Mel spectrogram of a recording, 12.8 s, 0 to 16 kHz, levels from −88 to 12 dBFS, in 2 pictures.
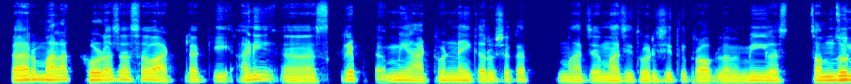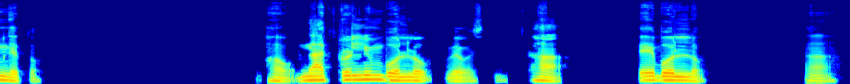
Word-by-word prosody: तर 130 +3 +5
मला 140 0 +3
थोडंसं 130 +2 +3
असं 140 +1 -2
वाटलं, 115 -2 0
की 115 0 -8
आणि 130 +6 0
अ, 105 -1 -2
स्क्रिप्ट 135 +5 -5
मी 125 +2 -1
आठवण 120 +2 -4
नाही 120 0 0
करू 115 0 -1
शकत. 120 +2 -5 0.4
माझं 110 0 -3
माझी 110 0 -1
थोडीशी 115 0 -3
ती - - -5
प्रॉब्लेम 105 -2 -2
आहे. 100 +1 -4
मी 115 +1 0
अ, - - +1 0.3
समजून 120 +3 +6
घेतो. 110 -4 -2 1.7
हो, 105 -5 -1
नॅचरली 135 +3 +5
मी 145 - +4
बोललो 115 -3 +4 0.2
व्यवस्थित. 105 +2 -6 0.2
हां, 110 -4 +2 0.6
ते 130 0 +4
बोललो. 115 -4 +4 0.8
हां. 100 -2 -6
115 Hz, 155 wpm, -23 LUFS, 110-130 Hz, 1.7 s, समजून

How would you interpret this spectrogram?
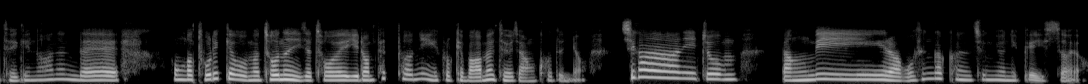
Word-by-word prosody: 되긴 195 +2 -6
하는데 200 -3 0 0.5
뭔가 220 -1 +1
돌이켜 250 +4 +1
보면 195 -2 +1
저는 220 0 +6
이제 185 -1 0
저의 195 +1 +2
이런 195 +1 +2
패턴이 235 -3 -4
그렇게 195 -1 -5
마음에 170 +6 +2
들지 180 -4 -3
않거든요. 180 +5 -9 0.4
시간이 305 -5 +3
좀 235 -1 0 0.4
낭비라고 220 -2 +1
생각하는 245 -2 -4
측면이 205 -2 -4
꽤 105 - -4
있어요. 90 -3 -7
210 Hz, 300 characters per minute, -23 LUFS, 190-235 Hz, 0.5 s, 저는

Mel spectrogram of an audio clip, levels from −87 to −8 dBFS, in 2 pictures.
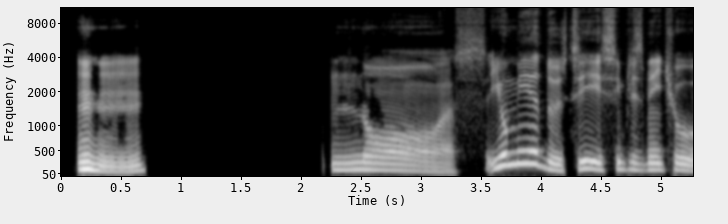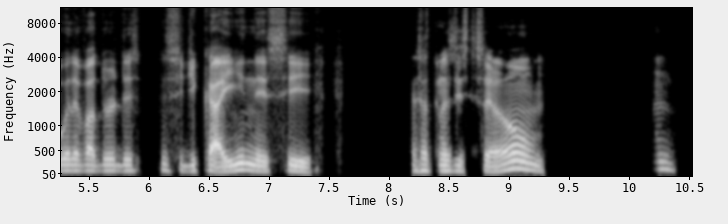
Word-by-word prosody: Uhum. 105 -6 +4 1.5
Nossa! 120 -9 -4
E 185 +7 +2
o - - +5
medo 235 - +1
se 145 -1 +1
simplesmente 130 -1 -4
o 115 -3 0
elevador 110 0 0
dec 110 0 -4 0.2
decidir 110 -3 -6
cair 105 +8 +5
nesse 100 -4 0 0.8
nessa 115 - -2
transição? 110 +5 +2 1.0
Hum. 140 -3 -8
115 Hz, 90 wpm, -22 LUFS, 105-135 Hz, 1.5 s, o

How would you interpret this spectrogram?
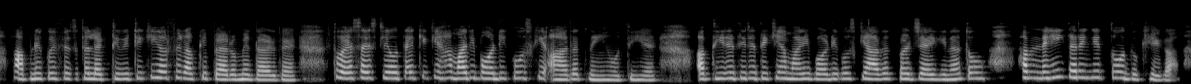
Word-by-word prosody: आपने 250 +2 +4
कोई 265 +1 -3
physical 255 0 -2
activity 245 +2 -1
की 315 +2 -3
और 295 - +3
फिर 300 -1 -5
आपके 260 +1 +1
पैरों 225 -1 +4
में 230 0 +3
दर्द 210 -1 +1
है। 200 -1 0 0.4
तो 315 - +3
ऐसा 280 +1 +3
इसलिए 290 0 0
होता 280 0 +1
है, 285 - -1
क्योंकि 280 +2 -8
हमारी 280 -1 +3
बॉडी 270 0 +2
को 285 +2 -7
उसकी 275 +1 -8 0.2
आदत 235 +2 0
नहीं 215 -1 +1
होती 210 +1 -2
है। 200 0 -3 0.4
अब 255 0 +6
धीरे-धीरे 275 +1 -1
देखिए 275 +1 -2
हमारी 255 -1 +2
बॉडी 240 +1 +1
को 260 - -4
उसकी 260 +1 -3
आदत 250 +1 +3
पड़ 255 0 +3
जाएगी 235 -2 0
ना, 235 +2 +2
तो 275 +1 -4 0.3
हम 305 -1 +6
नहीं 300 +4 +1
करेंगे, 315 0 +1
तो 300 -1 -2
दुखेगा। 230 -3 -3
260 Hz, 215 wpm, -23 LUFS, 235-280 Hz, 0.4 s, अब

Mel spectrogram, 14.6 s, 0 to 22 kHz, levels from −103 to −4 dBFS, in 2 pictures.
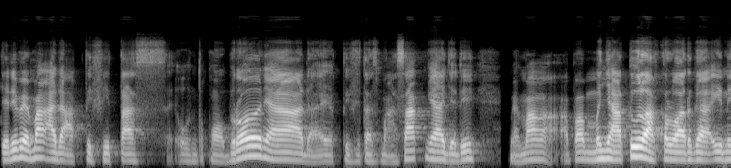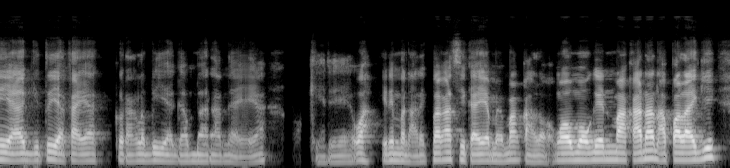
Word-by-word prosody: Jadi 145 +5 -2
memang 175 -2 +2
ada 135 -2 0
aktivitas 125 -1 -9
untuk 115 -1 -18
ngobrolnya, 140 - +2
ada 105 -2 -10
e 110 - -9
aktivitas 115 0 -13
masaknya. 155 +8 -2
Jadi 135 +5 -5 0.4
memang, 135 +5 -4
apa, 145 +1 -3
menyatulah 150 +6 +5
keluarga 140 -2 +2
ini 140 0 -3
ya, 125 - 0
gitu 130 +3 -7
ya, 130 -1 -2
Kak, 125 -2 -3
ya, 125 - -7 0.2
kurang 120 -1 -8
lebih 120 +1 -7
ya 115 - -9
gambarannya 110 -1 -12
ya? 110 +5 -15 0.4
Oke 100 0 -23
deh. 105 +1 -16
Wah, 130 0 -4
ini 130 +2 -5
menarik 110 -2 -9
banget 135 +1 0
sih, 135 - -5
Kak, 120 - 0
ya. 120 - -2
Memang 125 +4 -4
kalau 105 0 -8
ngomongin 135 +1 +3
makanan, 135 +3 +3
apalagi 135 +7 +3
130 Hz, 165 wpm, -23 LUFS, 115-140 Hz, 0.4 s, menyatulah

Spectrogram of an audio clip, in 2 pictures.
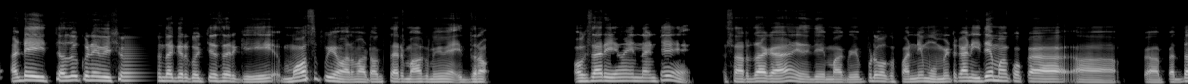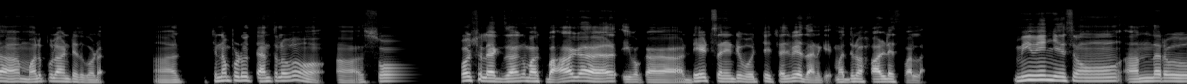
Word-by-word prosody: అంటే 190 +5 +4
ఈ - - +5
చదువుకునే 190 +1 +3
విషయం 180 0 -4
దగ్గరకొచ్చేసరికి 150 -5 0 0.4
మోసపోయామన్నమాట. 160 - +2
ఒక్కసారి 130 +1 -2
మాకు 125 +1 0
మేమే 125 -1 -1
ఇద్దరం. 125 +2 -1 0.9
ఒకసారి 170 +3 +3
ఏమైందంటే, 165 +2 -1 0.6
సరదాగా 135 +1 +2 0.3
ఇది 120 +1 -3
మాకు 115 -1 -3
ఎప్పుడూ 150 +6 -4
ఒక 130 - -6
ఫన్నీ 130 +4 -1
ముమెంట్ 130 +5 -2
కానీ 165 -1 +3
ఇదే 195 - +3
మాకు 160 -2 -2
ఒక 145 - -11 0.5
ఆహ్, 105 -2 -3 0.4
ఆహ్, 105 - -2
పెద్ద 115 +4 -4 0.3
మలుపు 140 +5 -2
లాంటిది 130 -5 -1
గూడా. 105 +1 -4 0.6
ఆహ్, 100 +1 -3 0.4
చిన్నప్పుడు 180 +3 0
10థ్‌లో 150 +3 +1 0.7
ఆహ్, 95 0 -5 0.2
సోషల్ 150 +2 -2
ఎక్సామ్‌కి 140 +4 +1
మాకు 145 -2 +1
బాగా 165 +4 +4 0.4
ఈ - - -1
ఒక 105 - -6 0.5
డేట్స్ 160 0 +1
అనేటివి 135 0 -1
వచ్చి 125 +6 -4
చదివేదానికి 125 -7 0
మధ్యలో 130 +3 0
హాలిడేస్ 125 0 +2
వల్ల. 95 -2 -4 1.0
మేమేం 210 +2 +5
జేసాం, 170 -3 +1 0.5
అందరూ 150 +2 +1
145 Hz, 125 wpm, -21 LUFS, 125-165 Hz, 1.0 s, ఈ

